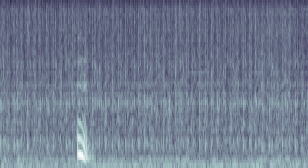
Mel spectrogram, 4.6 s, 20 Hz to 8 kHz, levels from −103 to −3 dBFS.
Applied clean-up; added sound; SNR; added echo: none; Engine / Mechanisms; 10 dB; none.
